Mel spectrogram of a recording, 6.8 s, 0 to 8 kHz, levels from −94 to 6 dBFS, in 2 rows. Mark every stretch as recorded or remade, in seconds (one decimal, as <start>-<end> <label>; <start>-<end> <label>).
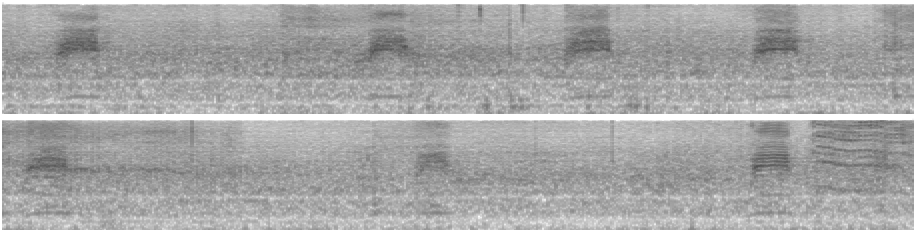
0.0-5.8 remade; 5.8-6.8 recorded

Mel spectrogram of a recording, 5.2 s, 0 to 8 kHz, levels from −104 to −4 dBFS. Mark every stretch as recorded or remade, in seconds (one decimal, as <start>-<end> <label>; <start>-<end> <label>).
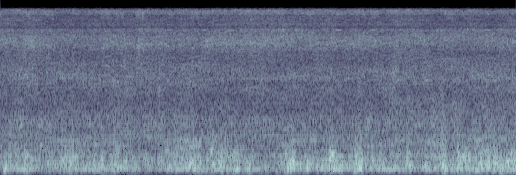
0.0-5.2 remade

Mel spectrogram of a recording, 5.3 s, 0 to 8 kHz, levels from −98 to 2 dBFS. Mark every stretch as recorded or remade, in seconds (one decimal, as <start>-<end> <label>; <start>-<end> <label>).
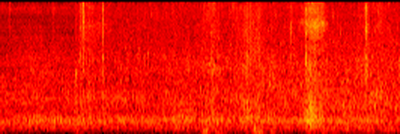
0.0-1.0 remade; 1.0-5.3 recorded

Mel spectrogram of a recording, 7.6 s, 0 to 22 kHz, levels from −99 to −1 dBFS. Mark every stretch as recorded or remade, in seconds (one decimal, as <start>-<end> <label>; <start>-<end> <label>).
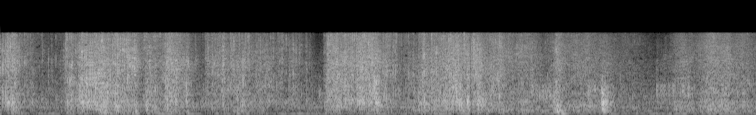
0.0-7.6 recorded

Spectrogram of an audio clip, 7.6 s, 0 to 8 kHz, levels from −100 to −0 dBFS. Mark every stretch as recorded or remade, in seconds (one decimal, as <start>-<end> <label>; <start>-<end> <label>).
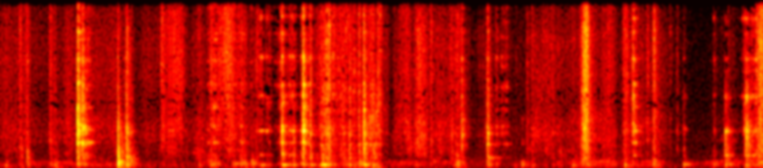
0.0-7.6 recorded

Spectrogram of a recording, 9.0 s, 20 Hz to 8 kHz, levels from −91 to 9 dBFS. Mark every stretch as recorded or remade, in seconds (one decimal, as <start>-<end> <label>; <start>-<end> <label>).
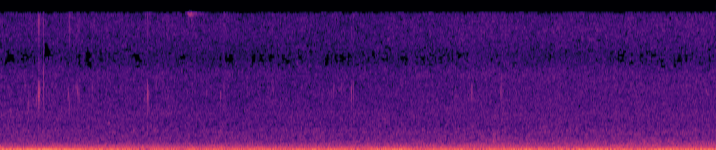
0.0-9.0 recorded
